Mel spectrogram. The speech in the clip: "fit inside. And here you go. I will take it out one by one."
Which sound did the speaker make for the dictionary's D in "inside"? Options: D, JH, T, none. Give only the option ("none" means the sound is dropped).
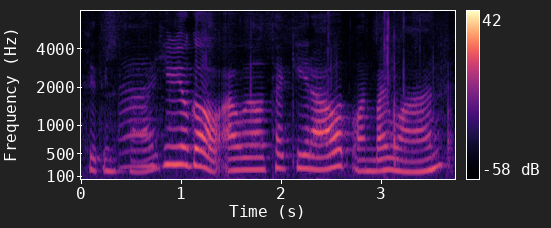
none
